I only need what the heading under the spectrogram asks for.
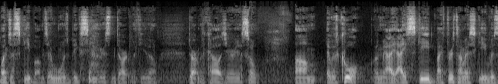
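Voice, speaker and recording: A man talks with a very deep, low pitch and vocal fry. His pace is fairly quick. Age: 60s. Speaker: mountain man and outfitter. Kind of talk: casual interview storytelling. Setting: indoors at his mountain cabin, fireplace going. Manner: conversational with many fillers and restarts.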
